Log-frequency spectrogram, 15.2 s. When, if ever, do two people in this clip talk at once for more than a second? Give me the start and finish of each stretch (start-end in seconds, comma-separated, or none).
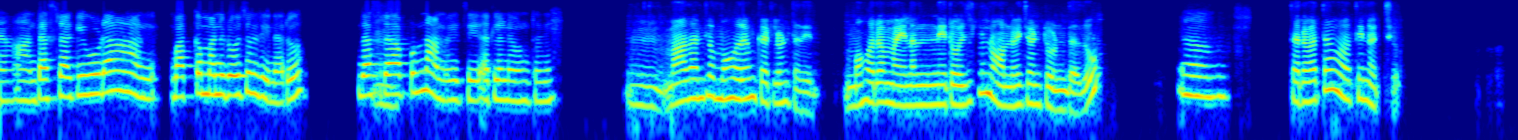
none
